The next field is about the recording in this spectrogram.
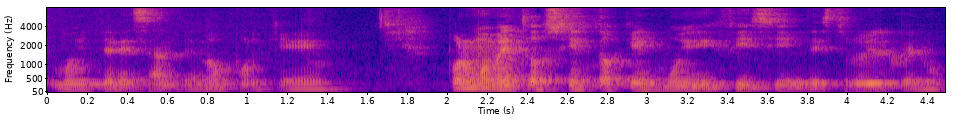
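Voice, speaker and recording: Audible room echo carries a man's voice as he talks at a fairly quick pace. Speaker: interviewer, political commentator. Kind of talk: political interview.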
